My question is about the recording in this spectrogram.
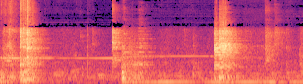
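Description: A large stainless-steel pot is handled against a wooden worktop while risen bread dough is tipped out of it: a knock and scrape about half a second in, another around two and a half seconds, and the loudest clatter just past four seconds. Background music plays under it.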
